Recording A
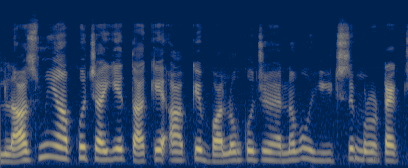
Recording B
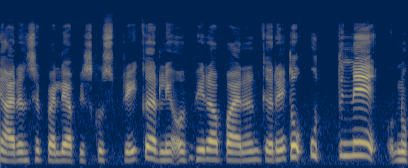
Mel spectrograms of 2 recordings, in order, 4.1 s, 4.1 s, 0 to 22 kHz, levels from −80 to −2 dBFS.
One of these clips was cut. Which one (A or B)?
B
